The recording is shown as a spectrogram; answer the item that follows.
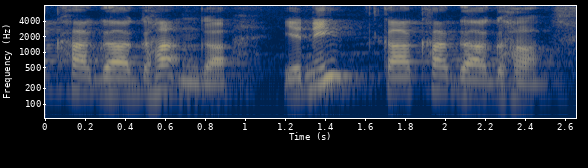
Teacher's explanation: है हम जानते हैं कि अकु विसर्जन नाम कंठ आ और क वर्ग पूरा जो होता है वो कंठ से बोला जाता है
